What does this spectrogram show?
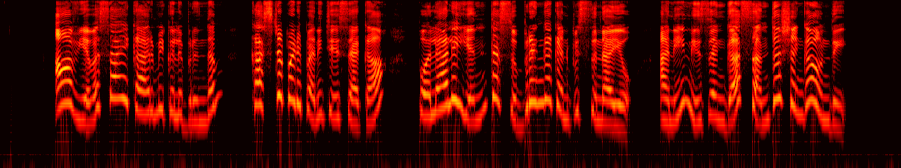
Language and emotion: Telugu, happy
